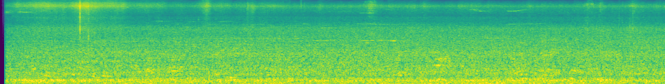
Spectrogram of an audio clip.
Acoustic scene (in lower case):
subway station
